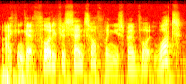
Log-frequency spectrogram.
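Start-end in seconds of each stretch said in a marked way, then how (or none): 2.4-2.7 surprised. Real, not acted. Reacting to a pizza deal.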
